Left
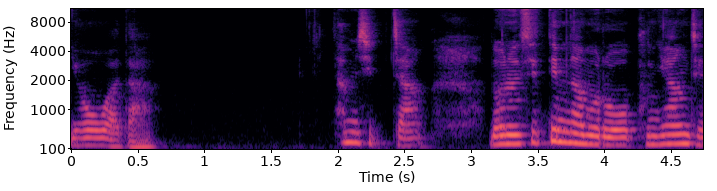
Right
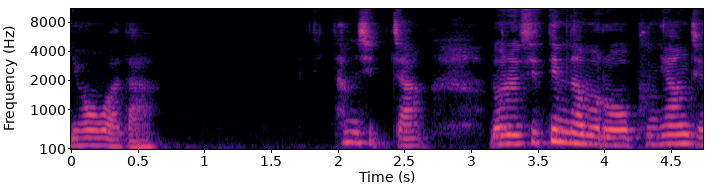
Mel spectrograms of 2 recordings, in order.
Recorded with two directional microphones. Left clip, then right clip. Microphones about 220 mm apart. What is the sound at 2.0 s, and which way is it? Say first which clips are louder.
Speech: left 2 dB; 40° left (ahead or behind).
